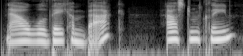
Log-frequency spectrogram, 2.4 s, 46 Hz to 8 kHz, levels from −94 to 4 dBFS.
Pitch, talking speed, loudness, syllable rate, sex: 200 Hz, 175 wpm, -17 LUFS, 5.2 syllables/s, female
